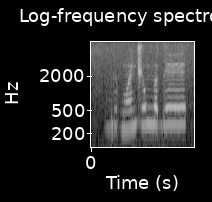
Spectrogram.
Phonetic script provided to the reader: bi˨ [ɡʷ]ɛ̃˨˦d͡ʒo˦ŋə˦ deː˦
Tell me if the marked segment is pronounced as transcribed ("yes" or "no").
yes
